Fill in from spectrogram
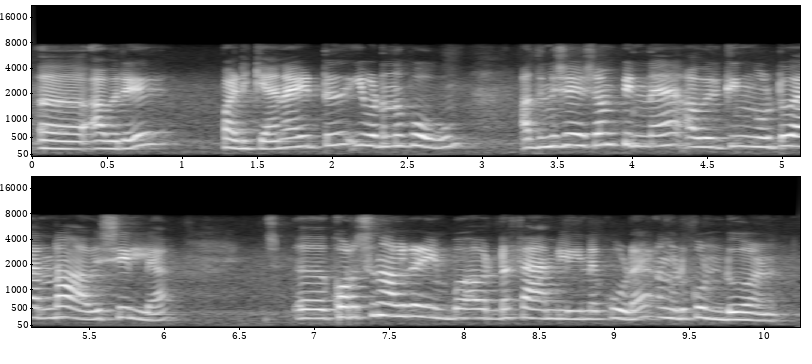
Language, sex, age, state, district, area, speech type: Malayalam, female, 18-30, Kerala, Thrissur, urban, spontaneous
